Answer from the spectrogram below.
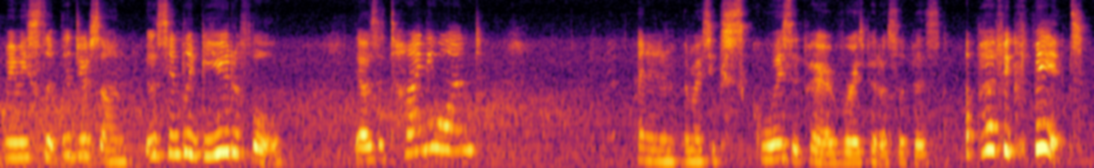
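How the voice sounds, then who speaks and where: A woman reads a children's storybook aloud to young listeners, her high, sing-song voice moving at a measured pace and brimming with wonder and exclamation. The mic is distant, with faint background noise.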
